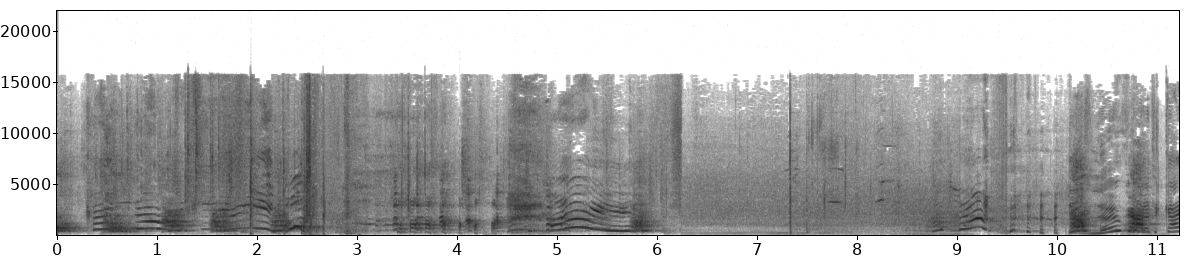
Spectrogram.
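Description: Dog at an animal shelter barks and whimpers in repeated high, wavering yelps and whines throughout, loud and close, with a person talking softly alongside.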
